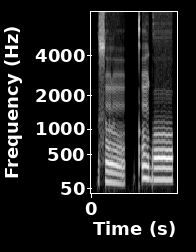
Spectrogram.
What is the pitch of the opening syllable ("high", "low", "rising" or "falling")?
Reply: low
